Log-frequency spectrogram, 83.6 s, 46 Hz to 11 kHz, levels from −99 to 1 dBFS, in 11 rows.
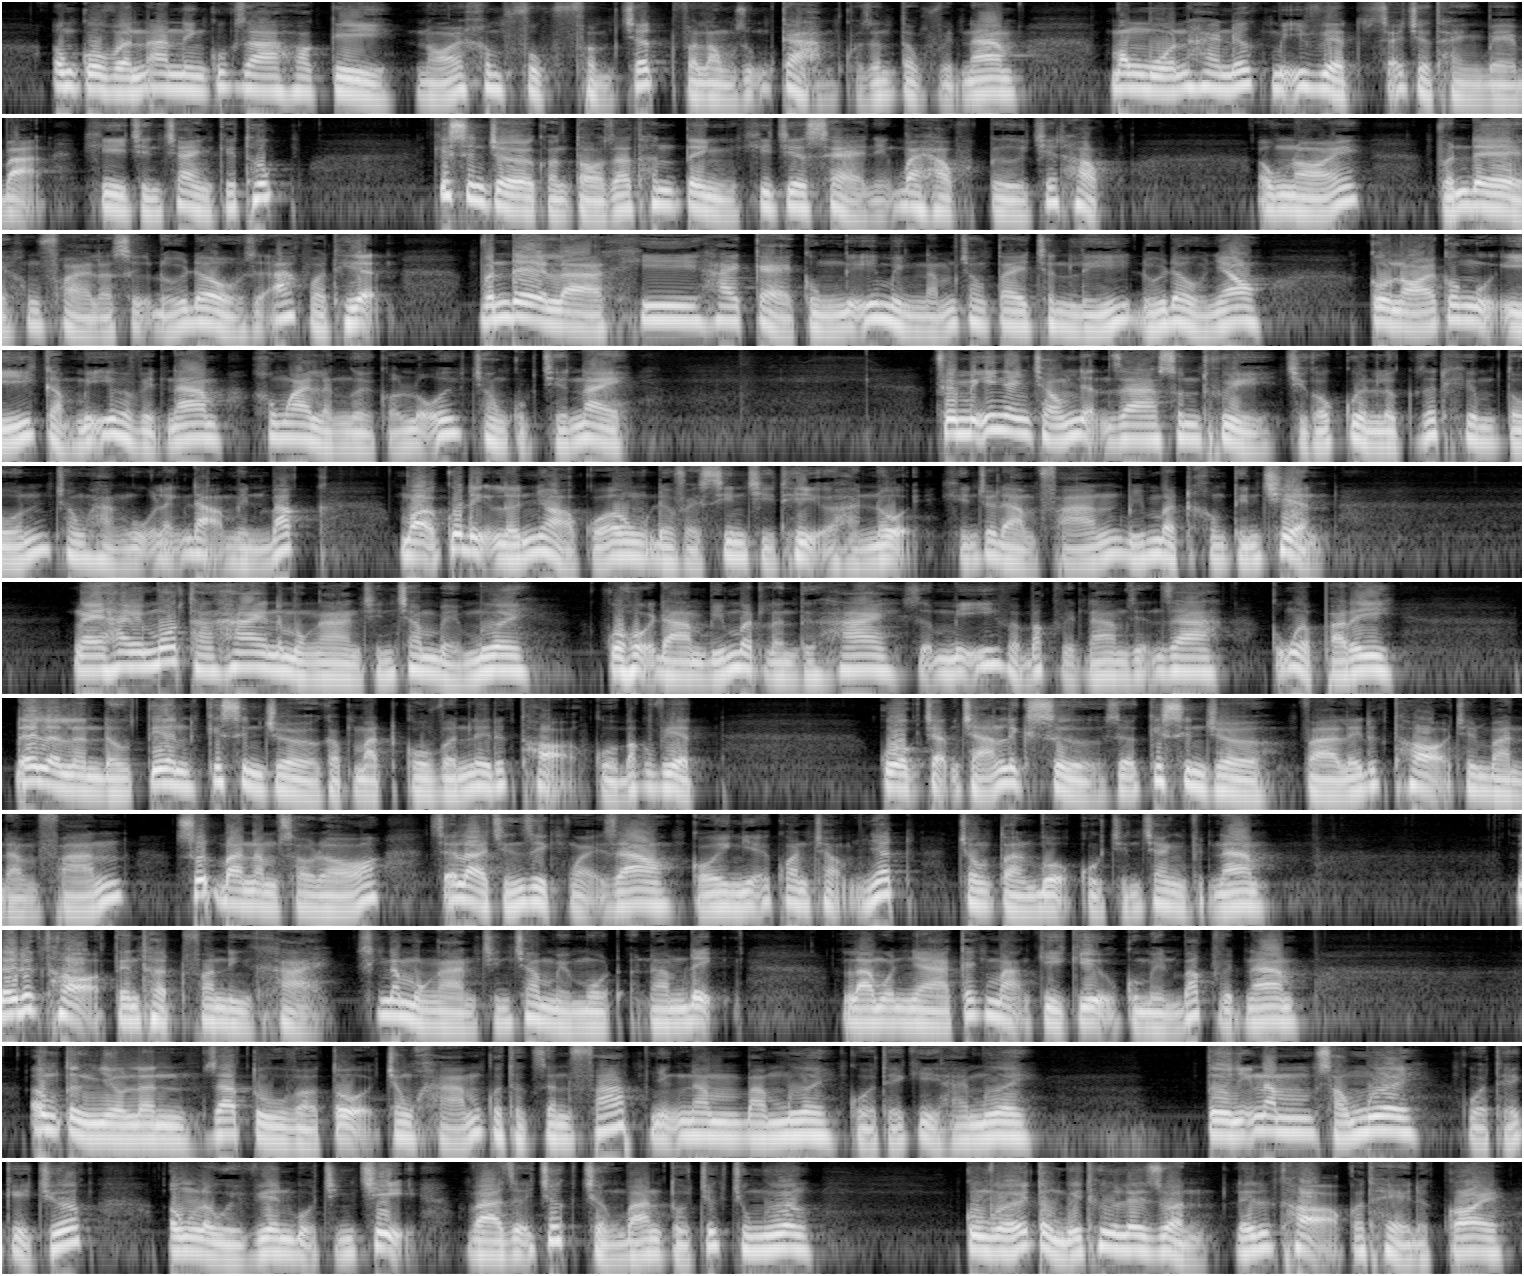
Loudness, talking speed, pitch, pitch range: -18 LUFS, 230 wpm, 130 Hz, 115-150 Hz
